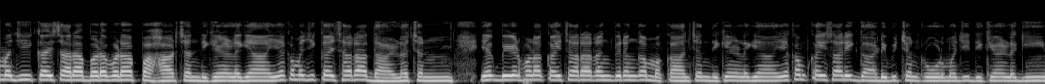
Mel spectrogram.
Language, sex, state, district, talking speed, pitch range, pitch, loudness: Hindi, male, Uttarakhand, Uttarkashi, 210 wpm, 170-205 Hz, 185 Hz, -18 LUFS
